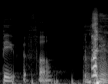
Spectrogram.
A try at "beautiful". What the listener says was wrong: I say, you guys add an extra syllable in there. I'm just like, beautiful. Beautiful.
